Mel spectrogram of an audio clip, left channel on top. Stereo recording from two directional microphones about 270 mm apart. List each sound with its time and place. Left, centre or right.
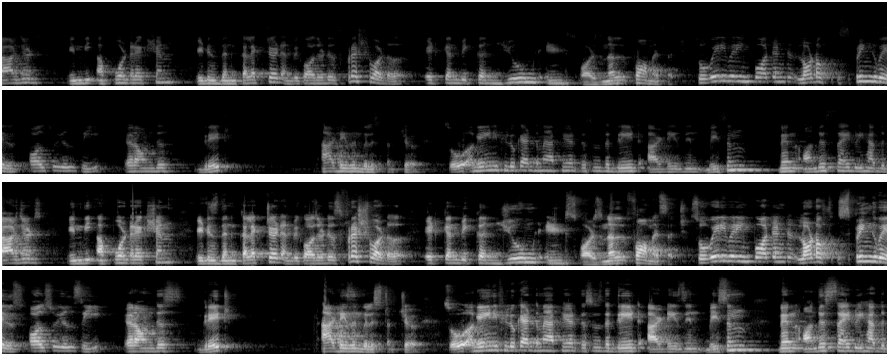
0.0 s speech: centre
